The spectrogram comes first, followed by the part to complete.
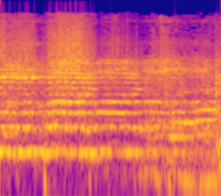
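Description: Men's voices chanting a Kashmiri noha, a Shia mourning lament, in long held notes.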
